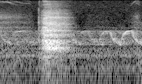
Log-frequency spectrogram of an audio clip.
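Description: A person sniffing a perfume test strip held under the nose: one soft inhale through the nose, about half a second long, just over half a second in.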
